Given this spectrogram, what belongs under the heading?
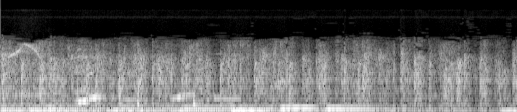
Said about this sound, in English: His name is …, and he played and sang. You know, let's give him a nice round of applause, huh?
